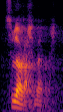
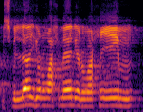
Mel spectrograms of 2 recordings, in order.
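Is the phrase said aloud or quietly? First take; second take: quietly; aloud. First: The phrase is recited very quietly, barely audible. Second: The phrase is recited aloud and clearly audible. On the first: The opening formula is recited silently to oneself. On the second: The opening formula is recited audibly to the congregation. "memilih jahar"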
